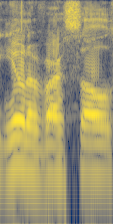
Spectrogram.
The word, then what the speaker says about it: Universoul: with me the national tour promoter of the Universoul Circus, Mr. Tony Starling. You know what? I am so excited to be here. You said it correctly, Universoul Circus.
